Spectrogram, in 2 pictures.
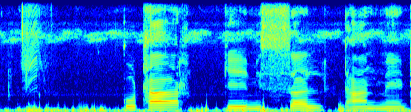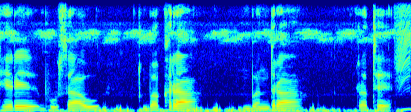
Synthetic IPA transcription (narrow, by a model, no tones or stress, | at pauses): koʈʰaɾkemisəl | d̪ʱanmeɖʱeɾebʱusaubəkʰɾa | bənd̪ɾa | ɾət̪ʰe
